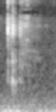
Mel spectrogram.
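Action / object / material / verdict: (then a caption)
tap / polymer folding knife handle / polymer / hollow. A tap and scratch on the polymer handle of a Hogue Deka folding knife produces a short, bright, clicky rattle with crunchy high overtones and almost no ring. The handle sounds hollow, a sign of polymer that feels cheap and light.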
